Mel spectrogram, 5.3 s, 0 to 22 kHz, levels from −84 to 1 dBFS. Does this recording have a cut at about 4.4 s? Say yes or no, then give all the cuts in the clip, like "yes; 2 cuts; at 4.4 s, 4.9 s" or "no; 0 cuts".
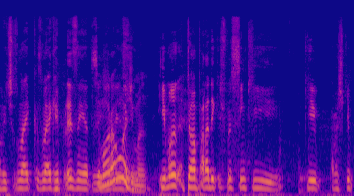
no; 1 cut; at 2.3 s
